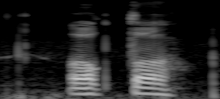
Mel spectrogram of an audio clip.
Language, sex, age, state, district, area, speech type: Santali, male, 18-30, West Bengal, Uttar Dinajpur, rural, read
